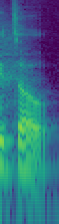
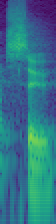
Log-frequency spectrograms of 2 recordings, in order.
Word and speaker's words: Zhou: But it's actually Zhou. – Zhou. – Yeah. – But we say Su.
